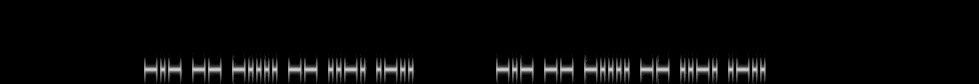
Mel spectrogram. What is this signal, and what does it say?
Morse code, heard as a keyed tone, about 32 wpm, 700 Hz. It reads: KM6MFL KM6MFL
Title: USA Call Signs - 6 Characters - Repeated 2x - 30wpm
